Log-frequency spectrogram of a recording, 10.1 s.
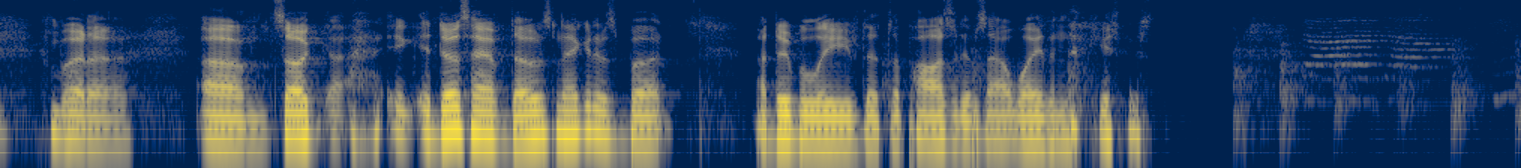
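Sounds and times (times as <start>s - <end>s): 
speech: 0.0s - 7.8s
two-year-old daughter knocking on the door: 8.2s - 10.1s.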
